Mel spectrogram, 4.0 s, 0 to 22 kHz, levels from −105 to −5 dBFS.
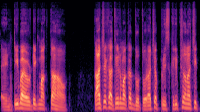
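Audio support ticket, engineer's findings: No audible faults found on listening; speech playback reproduces without dropouts, glitches or distortion, and no component fault is indicated.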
